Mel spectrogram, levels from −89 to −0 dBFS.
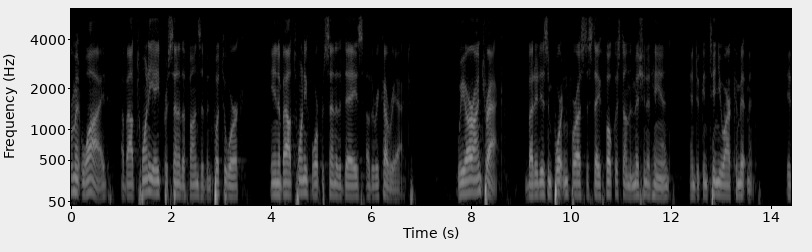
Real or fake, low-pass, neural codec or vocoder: real; 5.4 kHz; none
